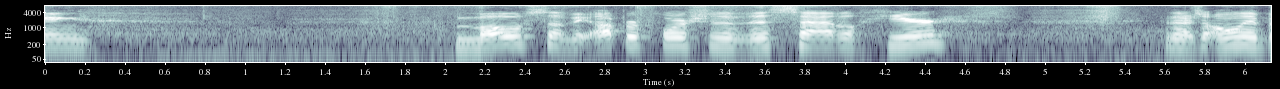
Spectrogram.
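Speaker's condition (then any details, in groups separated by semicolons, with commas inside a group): No condition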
